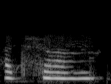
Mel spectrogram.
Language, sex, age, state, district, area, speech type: Assamese, female, 18-30, Assam, Udalguri, rural, conversation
